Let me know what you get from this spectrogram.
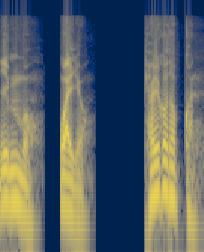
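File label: Vox Victory, Korean; Riheet; kings raid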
